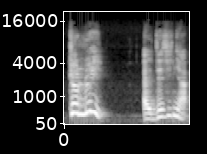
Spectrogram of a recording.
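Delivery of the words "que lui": high, indignant jab; accusing. A narrator's reading. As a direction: throw out an accusation. Janet accuses Edmund. (accusation lancée, voix aiguë)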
